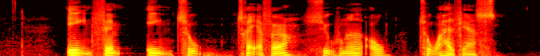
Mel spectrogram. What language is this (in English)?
Danish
